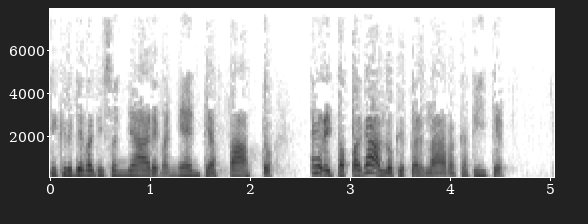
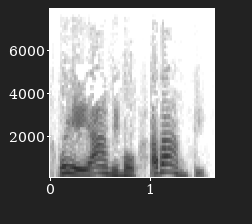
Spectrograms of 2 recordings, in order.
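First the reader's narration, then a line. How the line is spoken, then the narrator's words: Sudden shift, self-pitying exclamation. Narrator (Italian): con un'insolita rapidità di transizione, esclamò, compiangendo l'altro se stesso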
